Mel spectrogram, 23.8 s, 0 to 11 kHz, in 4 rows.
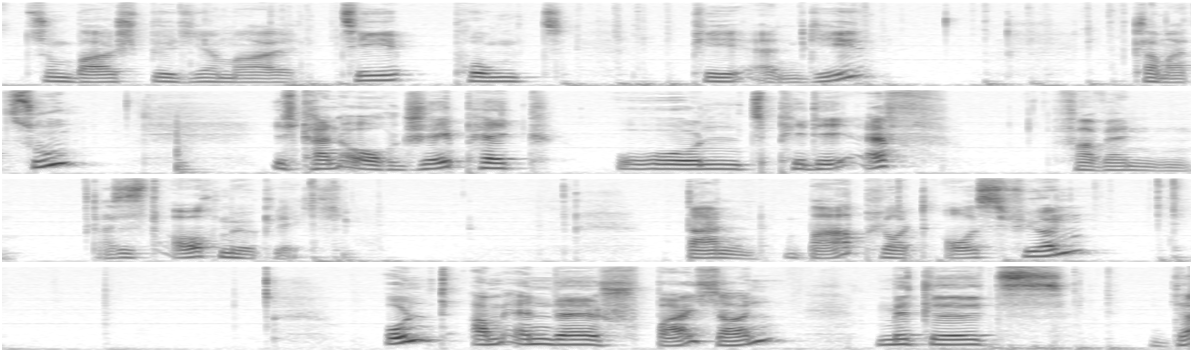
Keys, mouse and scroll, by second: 1.4-3.7 typing, 5.2 shift+9, 13.5 Return, 16.4 Up, 17.7 Return, 22.6-23.7 typing.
